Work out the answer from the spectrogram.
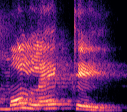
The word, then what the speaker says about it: moleque: quer q ue Moleque quando nós lemos moleque nós não escutamos o som da vogal um o ok então esse que u aí de moleque que u é um dígrafo bom então nem um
